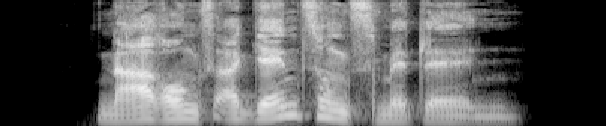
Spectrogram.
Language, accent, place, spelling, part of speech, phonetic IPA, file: German, Germany, Berlin, Nahrungsergänzungsmitteln, noun, [ˌnaːʁʊŋsʔɛɐ̯ˈɡɛnt͡sʊŋsˌmɪtl̩n], De-Nahrungsergänzungsmitteln.ogg
- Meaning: dative plural of Nahrungsergänzungsmittel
